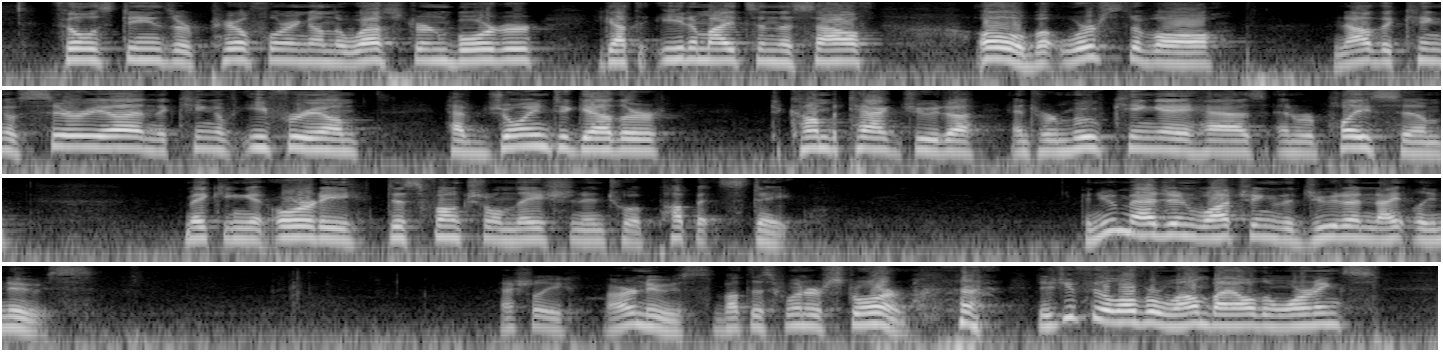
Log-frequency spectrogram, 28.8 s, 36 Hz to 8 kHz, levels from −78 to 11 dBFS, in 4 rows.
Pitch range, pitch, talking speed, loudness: 135-190 Hz, 165 Hz, 160 wpm, -12 LUFS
